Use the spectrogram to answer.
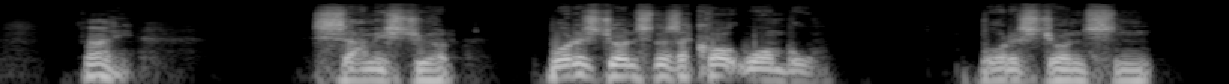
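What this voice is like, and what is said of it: Usual voice. Nothing is said of it.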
